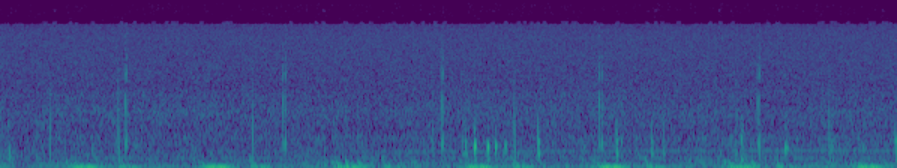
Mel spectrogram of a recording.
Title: Massive stomach digesting sound after eating a cheeseburger | My Stomach Makes Noises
